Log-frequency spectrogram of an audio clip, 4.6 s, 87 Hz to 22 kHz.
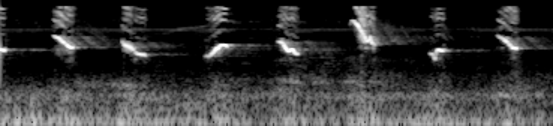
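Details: Red-cowled cardinal, a captive songbird from Fortaleza, Ceará, Brazil, singing the "açoite" song style: a series of seven loud, clear whistled notes, each sliding steeply downward, spaced about every 0.6 seconds, over faint low background hum.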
